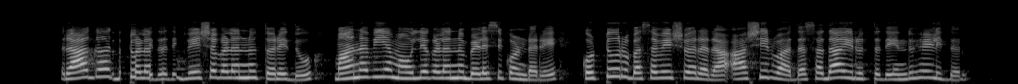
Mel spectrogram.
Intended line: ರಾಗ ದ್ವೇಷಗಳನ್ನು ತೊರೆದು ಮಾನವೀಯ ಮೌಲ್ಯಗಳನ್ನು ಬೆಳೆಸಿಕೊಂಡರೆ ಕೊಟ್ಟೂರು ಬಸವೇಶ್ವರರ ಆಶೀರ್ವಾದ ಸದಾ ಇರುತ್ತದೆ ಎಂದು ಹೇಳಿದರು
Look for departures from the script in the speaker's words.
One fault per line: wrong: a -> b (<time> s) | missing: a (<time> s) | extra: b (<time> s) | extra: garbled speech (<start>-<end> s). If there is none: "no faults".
extra: garbled speech (1.1-1.8 s)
